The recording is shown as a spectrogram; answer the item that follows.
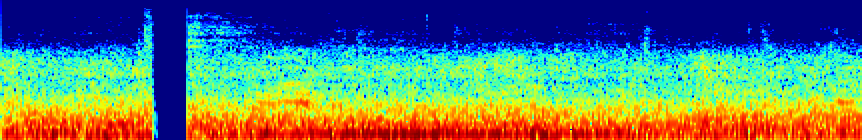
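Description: Steady low hum and rumble of outdoor city noise with faint, indistinct voices. The sound cuts out completely for an instant just under a second in.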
